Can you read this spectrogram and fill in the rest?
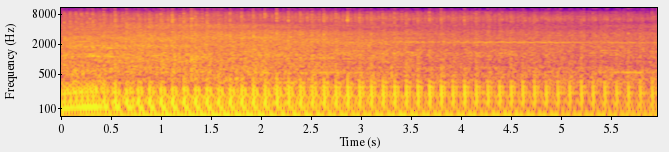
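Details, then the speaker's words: Gravely G-16 tractor, roughly late-80s/90s, not run in a few years, on its own fuel, driving: steady even low thump about three firings a second, no knock or miss; runs pretty good, smokes a little. "Yeah, so it runs and drives and everything. Runs pretty good."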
